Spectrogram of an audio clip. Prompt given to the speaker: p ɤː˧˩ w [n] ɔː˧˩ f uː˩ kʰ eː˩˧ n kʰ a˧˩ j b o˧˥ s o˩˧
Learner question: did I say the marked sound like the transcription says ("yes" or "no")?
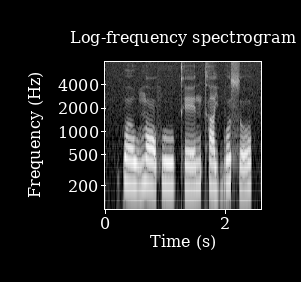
yes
